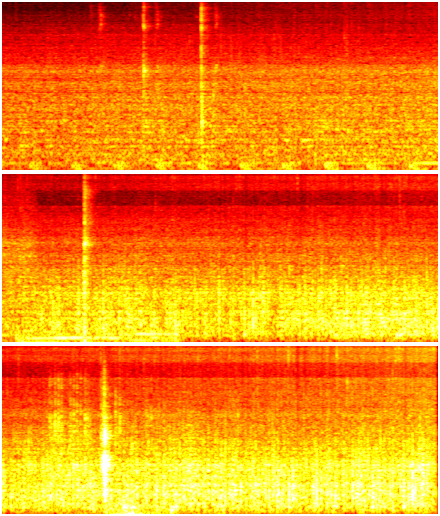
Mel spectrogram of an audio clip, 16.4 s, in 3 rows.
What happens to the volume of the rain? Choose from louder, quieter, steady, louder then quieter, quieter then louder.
louder.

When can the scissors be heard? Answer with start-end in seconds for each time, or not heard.
1.2-2.8, 5.8-7.6, 11.5-13.4.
